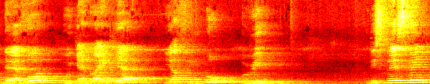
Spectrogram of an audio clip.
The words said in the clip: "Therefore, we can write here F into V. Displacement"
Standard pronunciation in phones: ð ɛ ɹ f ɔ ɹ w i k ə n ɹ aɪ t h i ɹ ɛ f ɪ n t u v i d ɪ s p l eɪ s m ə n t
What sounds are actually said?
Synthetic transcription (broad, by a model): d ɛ ɹ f ɔ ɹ w i k ə n ɹ aɪ t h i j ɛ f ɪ t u w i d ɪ s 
